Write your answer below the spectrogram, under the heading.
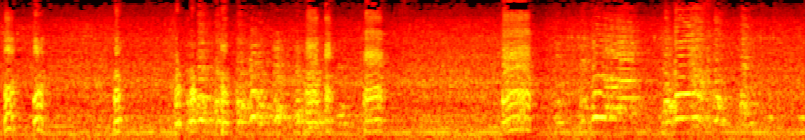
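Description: Chickens clucking and squawking in a string of short calls, with a louder harsh squawk about four seconds in.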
